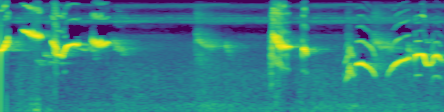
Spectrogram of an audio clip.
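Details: Rolling, relaxed song of a black-breasted Oriental magpie-robin, played to provoke a dull bird into singing: a quick run of bright whistled notes, a pause, then a sharp burst and twisting up-and-down whistles, over a faint steady high whine.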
